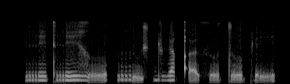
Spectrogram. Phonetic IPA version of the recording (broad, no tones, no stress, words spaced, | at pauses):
retreɣo̰ | rṵʃɖʱʉ qʼṵθo̰to̰kɽḛ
